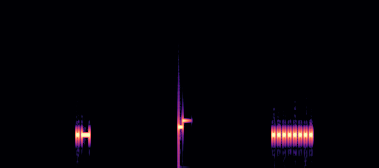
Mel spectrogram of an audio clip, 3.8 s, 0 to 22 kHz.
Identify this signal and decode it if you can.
Morse code, heard as a keyed tone, about 44 wpm, 700 Hz. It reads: A <HH>
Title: Single Character (Letter:Number:Punctuation:Prosign) 45wpm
